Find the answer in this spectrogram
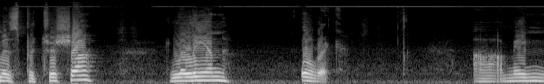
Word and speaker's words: Ulrich: hello could you tell me your name and spell it for me okay my name is patricia lillian ulrich maiden name is patricia p-a-t-r-i-c-i-a lillian named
